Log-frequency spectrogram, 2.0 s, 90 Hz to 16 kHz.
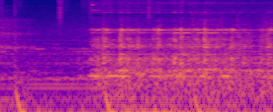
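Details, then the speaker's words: Mazda Protege (Mazdaspeed) with turbo, failure noticed while cruising near 3,100 rpm; rough crunching from the turbo with a repeating falling sweep about twice a second, building zero boost; badly worn turbocharger bearing grinding suspected. "I don't know if you guys hear that. It is not supposed to sound like that. It sounds like it's crunching. So, this is a ball bearing turbo."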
